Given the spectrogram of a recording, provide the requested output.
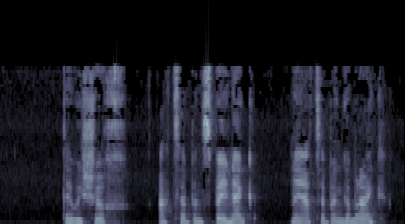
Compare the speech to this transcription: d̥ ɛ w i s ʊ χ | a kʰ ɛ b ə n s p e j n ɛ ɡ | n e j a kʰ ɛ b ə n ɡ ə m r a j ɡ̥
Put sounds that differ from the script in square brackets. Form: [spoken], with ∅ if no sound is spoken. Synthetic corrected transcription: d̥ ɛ w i [ʃ] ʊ χ | a [tʰ] ɛ b ə n s p e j n ɛ ɡ | n e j a [tʰ] ɛ b ə n ɡ ə m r a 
